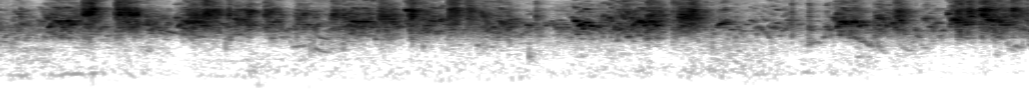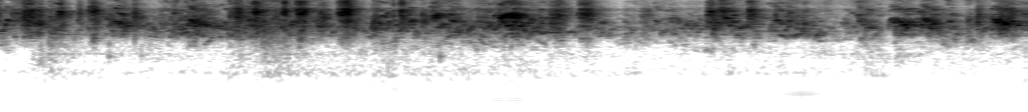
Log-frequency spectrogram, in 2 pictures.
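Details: Long, lively budgerigar warble mixing clicks, squeaks and raspy chirps in a near-continuous flow, with irregular louder bursts throughout about thirteen seconds.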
